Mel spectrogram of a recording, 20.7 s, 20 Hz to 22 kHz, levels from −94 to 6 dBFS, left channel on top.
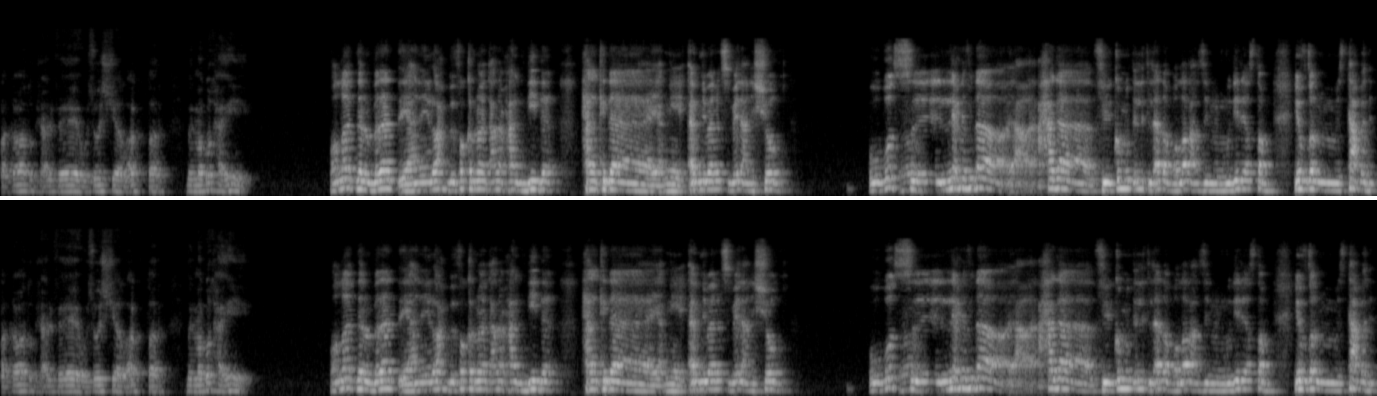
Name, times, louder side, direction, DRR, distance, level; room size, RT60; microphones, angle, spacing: voice 1, 0.0-2.4 2.8-3.7 13.5-13.8, left 1 dB, 20° right, 0.5 m, -40 dB
voice 2, 4.9-11.7 13.0-20.6, left 2 dB, 35° left, 0.3 m, -29 dB
2.4 x 2.3 x 3.4 m
head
